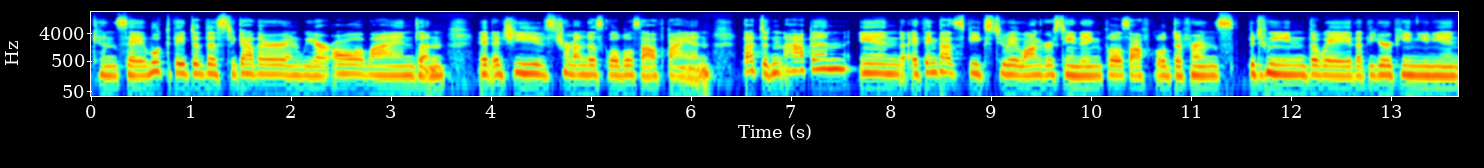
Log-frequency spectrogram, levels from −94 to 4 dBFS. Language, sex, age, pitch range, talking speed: English, female, 20-39, 175-200 Hz, 175 wpm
